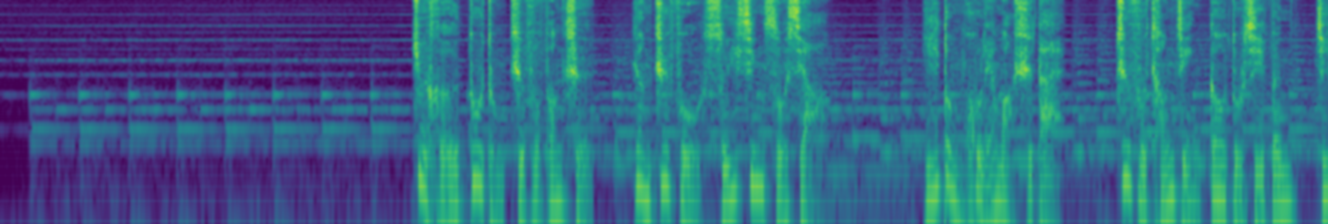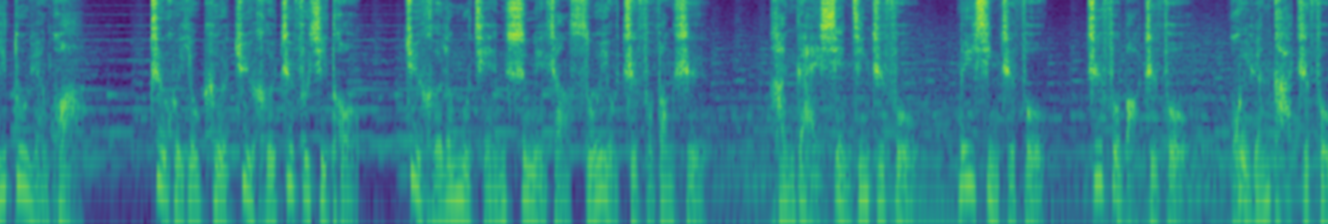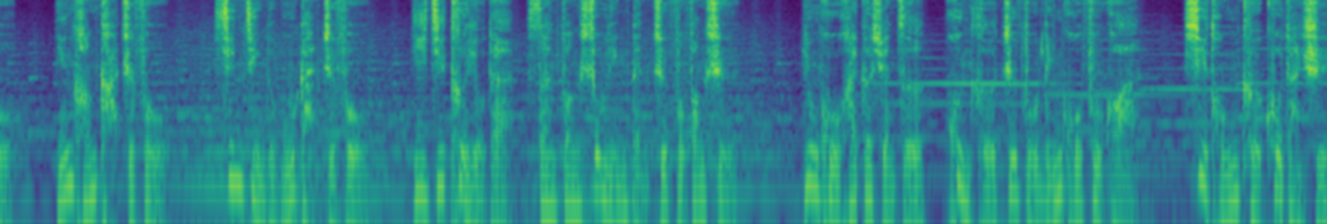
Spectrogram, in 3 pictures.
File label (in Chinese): 科技感觉; 科技宣传片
